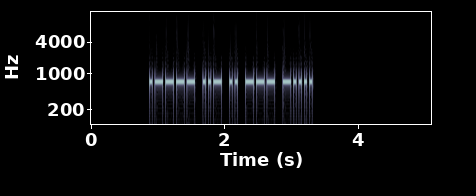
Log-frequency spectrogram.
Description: Morse code, heard as a keyed tone, about 28 wpm, 700 Hz. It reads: 1UIO6
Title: Code Groups - 5 Letter:Numbers - 30wpm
